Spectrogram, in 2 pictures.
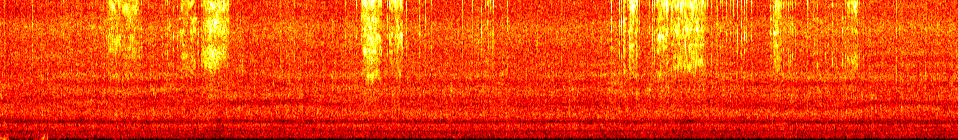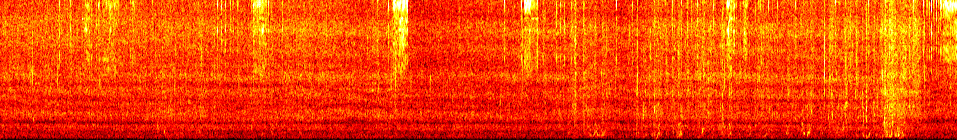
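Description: A spinning reel winding and ratcheting as a rainbow trout is played on the line, over a steady rush of water from the pond's water jet, with short higher bursts every few seconds. Near the end the trout splashes at the surface close by.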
